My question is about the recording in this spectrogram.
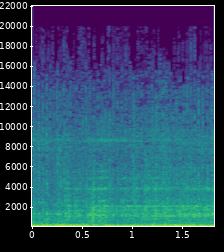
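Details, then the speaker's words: Drift car just after new clutch master cylinder and line fitted and bled, idling with clutch pedal pressed: loud rough idle with low rumbling drone; throwout bearing sounds bad, though clutch now works. "that sweet sound of that that throw bearing sounds bad but that that indicates that the clutch is working"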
